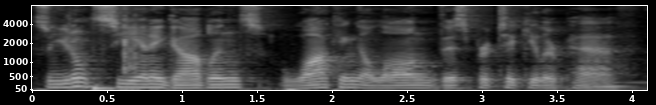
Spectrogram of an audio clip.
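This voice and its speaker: A man's voice: deep voice, normal speed, fairly bright tone, a little hiss or hum. A young man narrating as game master, casually explaining rules and laughing easily.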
